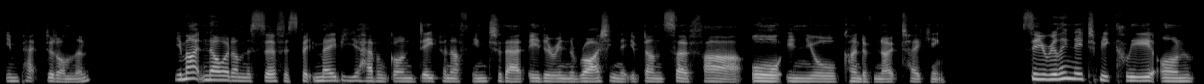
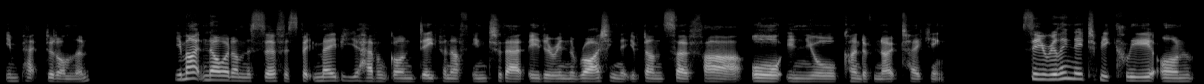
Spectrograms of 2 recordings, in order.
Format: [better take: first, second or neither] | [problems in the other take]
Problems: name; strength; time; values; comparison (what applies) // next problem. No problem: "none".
first | thin; somewhat; fading below 550 Hz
